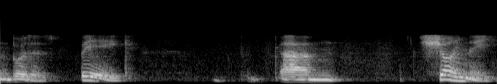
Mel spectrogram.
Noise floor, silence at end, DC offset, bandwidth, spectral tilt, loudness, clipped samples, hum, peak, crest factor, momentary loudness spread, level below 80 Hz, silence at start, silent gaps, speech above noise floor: -56 dBFS; 0 s; under 0.1%; 4.1 kHz; -4.5 dB/octave; -19 LUFS; under 0.1%; none; -2 dBFS; 20 dB; 17 LU; -82 dBFS; 0 s; none; 37 dB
